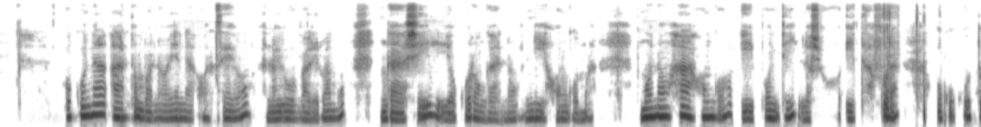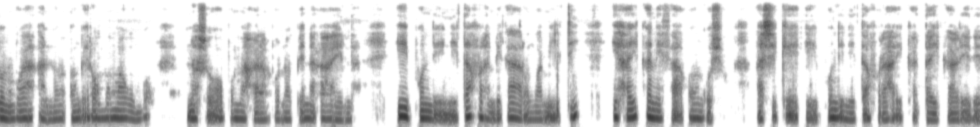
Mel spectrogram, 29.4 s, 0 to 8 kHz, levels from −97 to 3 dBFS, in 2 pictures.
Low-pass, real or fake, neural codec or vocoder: 7.2 kHz; fake; vocoder, 44.1 kHz, 80 mel bands, Vocos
